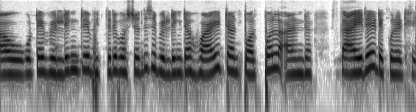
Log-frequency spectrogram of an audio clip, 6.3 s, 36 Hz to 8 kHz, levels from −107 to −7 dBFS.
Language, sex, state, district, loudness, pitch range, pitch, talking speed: Odia, female, Odisha, Nuapada, -18 LUFS, 230-260 Hz, 245 Hz, 175 wpm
